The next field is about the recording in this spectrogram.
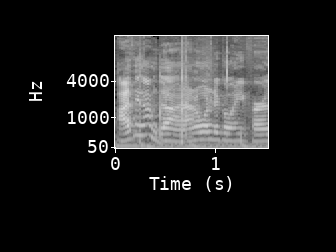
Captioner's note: tray taps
